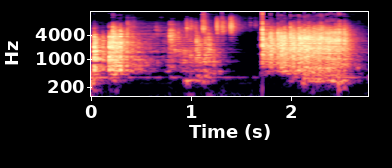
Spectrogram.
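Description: A six-sided die clatters and rolls across a table in two bursts of bright, rattling clicks, the second louder and more sustained before settling, with no voices.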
